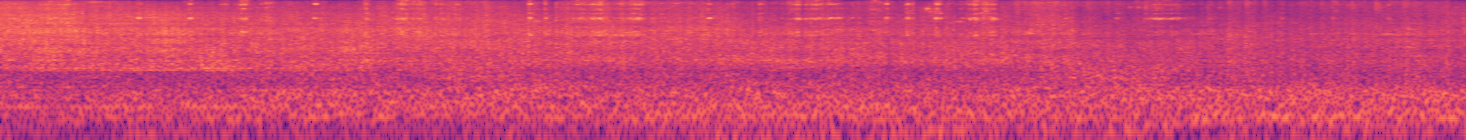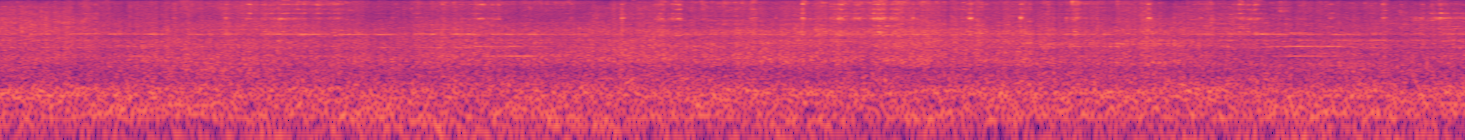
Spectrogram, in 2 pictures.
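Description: Double-stack intermodal freight cars of a CN train rolling past close by: a loud, steady rumble of steel wheels on rail. A thin high tone comes in about halfway through.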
